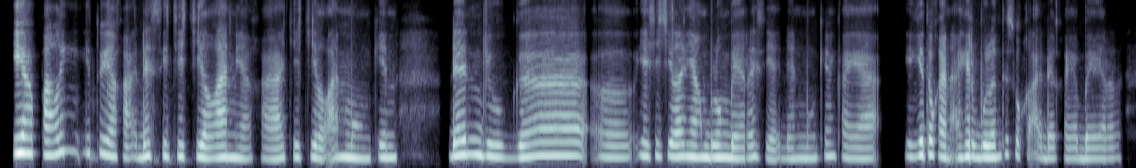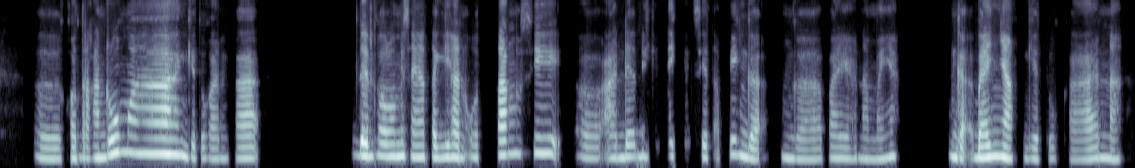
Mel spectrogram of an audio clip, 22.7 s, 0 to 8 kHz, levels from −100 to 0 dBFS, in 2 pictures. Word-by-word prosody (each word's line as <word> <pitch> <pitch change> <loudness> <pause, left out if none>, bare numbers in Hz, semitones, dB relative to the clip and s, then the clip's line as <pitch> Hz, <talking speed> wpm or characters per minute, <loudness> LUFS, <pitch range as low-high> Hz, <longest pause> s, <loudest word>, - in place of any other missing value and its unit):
Iya, 285 0 +10
paling 260 +5 +1 0.2
itu, 280 - -11
ya, - - +2
Kak, 200 -1 -6
ada, 210 +3 +2
sih, 225 - -4
cicilan, 210 -2 +1
ya, 185 - -6
Kak, 185 -2 -5
cicilan 210 0 -3
mungkin. 195 +2 -2 0.6
Dan 250 +2 +5 0.2
juga, 205 -2 0 0.8
eee, 205 -1 -5 0.2
iya 230 - 0
cicilan 220 -1 0
yang 210 0 +3
belum 210 0 +4
beres, 200 +2 -3
ya, 175 - -7
dan 190 0 -6
mungkin 195 +4 -7
kayak 190 -2 -6 0.3
ya, - - -12
gitu, 245 +1 +3
kan, 210 -2 +1
akhir 210 +2 +1
bulan, 205 0 +5
tuh, 260 - -9
suka 235 - -10
ada 195 0 -6
kayak 190 -1 -10
bayar, 185 0 -6 0.6
eee, 185 -2 -3
kontrakan 200 +1 0
rumah 275 -2 +7
gitu, 200 -2 -8
kan, 185 0 -7
Kak. 195 0 0 0.9
Dan 240 -3 +6
kalau 225 -1 +3
misalnya 215 -2 +1
tagihan 205 0 +2
utang, 235 +5 +1
sih, 280 -2 -1
eee, 200 -4 -11
ada 200 +2 -2
dikit-dikit, 410 - -11
sih, 205 - -6
tapi 230 - -21
nggak 185 -4 0 0.2
nggak 180 -2 -5 0.2
apa, 195 - -11
ya, 190 - -5
namanya 180 +3 -4 0.6
nggak 205 +3 +1
banyak 205 -1 +7 0.2
gitu, 180 0 -8 0.2
kan. 175 +2 -5
Nah, 175 0 -5
205 Hz, 160 wpm, -20 LUFS, 190-225 Hz, 0.9 s, Iya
